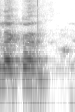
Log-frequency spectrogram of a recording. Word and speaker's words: lectern: This is lectern.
